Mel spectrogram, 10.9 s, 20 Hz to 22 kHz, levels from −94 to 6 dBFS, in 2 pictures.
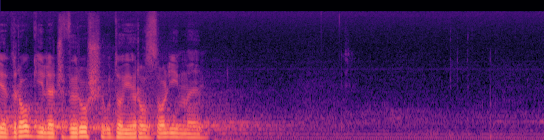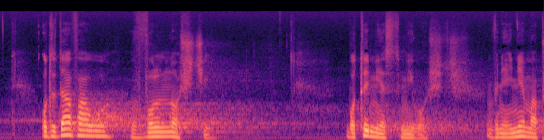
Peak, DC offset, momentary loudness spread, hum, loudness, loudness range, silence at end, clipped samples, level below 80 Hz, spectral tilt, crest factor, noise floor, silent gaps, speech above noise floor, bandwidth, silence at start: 0 dBFS; under 0.1%; 19 LU; 50 Hz at -55 dBFS; -18 LUFS; 8 LU; 0 s; under 0.1%; -52 dBFS; -7.5 dB/octave; 20 dB; -49 dBFS; none; 32 dB; 16.5 kHz; 0 s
